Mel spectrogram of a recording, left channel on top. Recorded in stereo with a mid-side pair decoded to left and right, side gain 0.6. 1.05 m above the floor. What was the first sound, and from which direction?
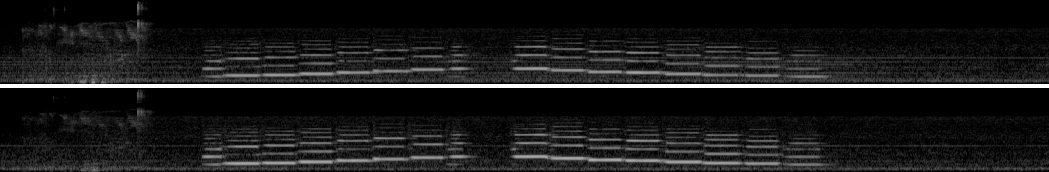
A bird, 45° left.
